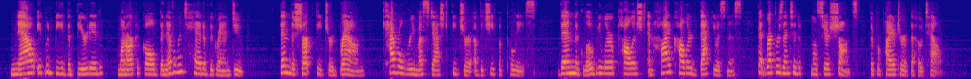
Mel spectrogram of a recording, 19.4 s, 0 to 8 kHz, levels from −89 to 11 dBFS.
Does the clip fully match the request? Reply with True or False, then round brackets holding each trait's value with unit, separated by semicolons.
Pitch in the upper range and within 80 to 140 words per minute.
True (195 Hz; 135 wpm)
